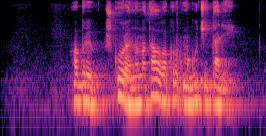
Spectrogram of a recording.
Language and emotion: Russian, neutral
